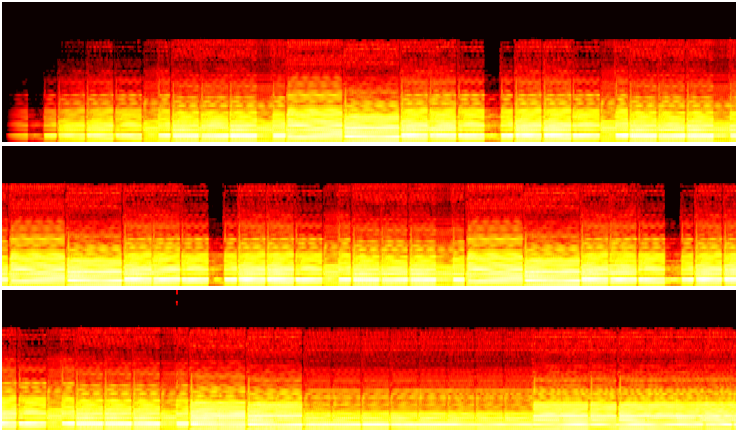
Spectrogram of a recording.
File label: Sax Choir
